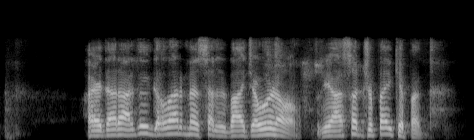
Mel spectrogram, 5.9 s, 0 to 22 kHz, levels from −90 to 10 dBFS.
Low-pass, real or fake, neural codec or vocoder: 7.2 kHz; fake; codec, 16 kHz, 1.1 kbps, Voila-Tokenizer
